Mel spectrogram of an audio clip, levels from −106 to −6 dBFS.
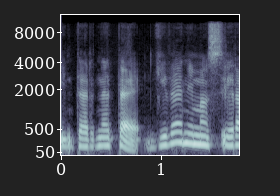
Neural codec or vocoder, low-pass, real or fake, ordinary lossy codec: vocoder, 22.05 kHz, 80 mel bands, WaveNeXt; 9.9 kHz; fake; MP3, 96 kbps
